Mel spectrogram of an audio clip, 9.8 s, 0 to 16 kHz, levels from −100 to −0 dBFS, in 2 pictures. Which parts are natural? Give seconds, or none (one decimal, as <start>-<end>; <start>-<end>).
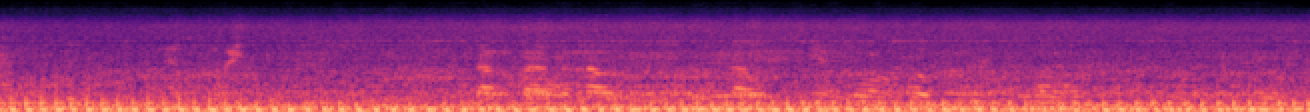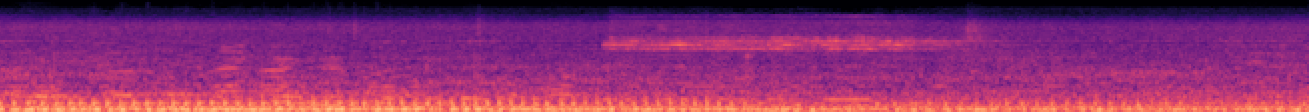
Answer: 5.2-6.5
